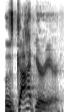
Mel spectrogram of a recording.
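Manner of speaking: GOT drawn out and leaned on, slowly; stress on got. Shown as a demonstration. Preacher questions the congregation word by word, stress on got. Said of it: "A different emphasis on different words".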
